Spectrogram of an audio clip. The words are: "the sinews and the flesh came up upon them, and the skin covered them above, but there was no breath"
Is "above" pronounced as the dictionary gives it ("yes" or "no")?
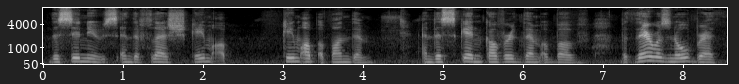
yes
